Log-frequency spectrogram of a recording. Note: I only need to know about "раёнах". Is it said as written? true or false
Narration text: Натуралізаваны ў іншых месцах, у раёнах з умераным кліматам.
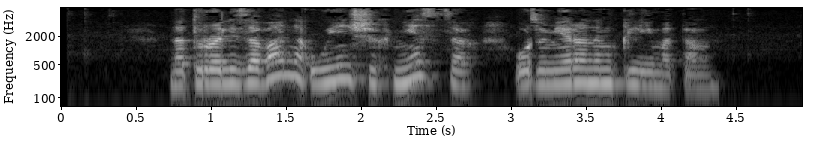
false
